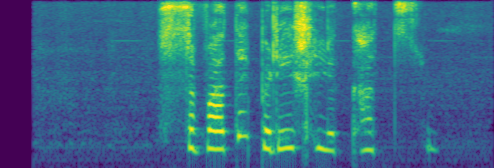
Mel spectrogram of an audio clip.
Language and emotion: Russian, neutral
